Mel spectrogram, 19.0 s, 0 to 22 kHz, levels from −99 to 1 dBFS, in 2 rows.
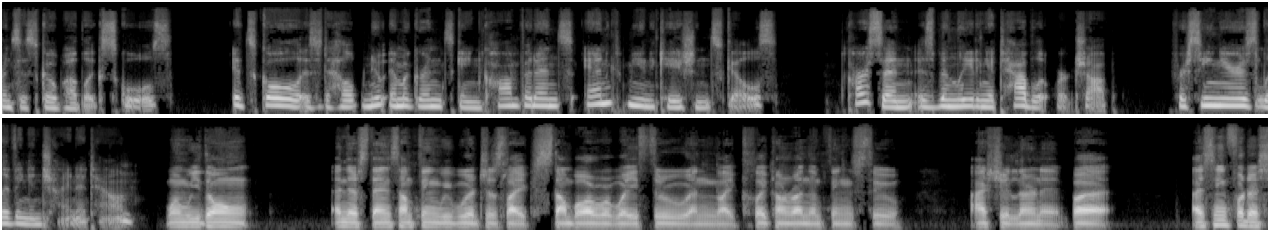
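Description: A recording of speech in which no technical fault can be heard. There is nothing in it that needs a time or a cause.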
